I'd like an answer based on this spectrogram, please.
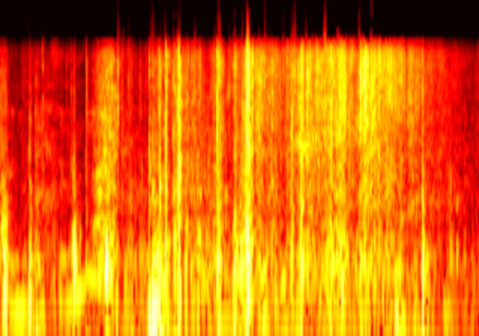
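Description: Plastic wrapping crinkling and tearing, with sharp little taps of cardboard trading card boxes being handled.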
